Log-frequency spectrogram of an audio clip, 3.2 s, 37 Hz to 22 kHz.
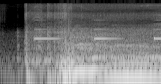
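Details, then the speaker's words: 2014 Dodge Dart Aero 1.4 MultiAir turbo, automatic, 31,000 miles, front-end collision not affecting engine: quick clean start settling into a smooth, steady low idle with no knocks or ticks; runs good. "okay tomorrow it does run good yeah"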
